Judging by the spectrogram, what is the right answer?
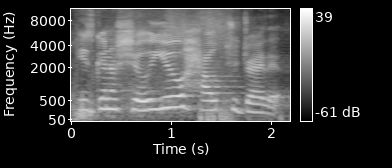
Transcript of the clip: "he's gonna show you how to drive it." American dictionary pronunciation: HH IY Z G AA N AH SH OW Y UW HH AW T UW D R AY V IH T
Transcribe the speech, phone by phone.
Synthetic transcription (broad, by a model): HH IY Z G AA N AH SH OW Y UW HH AW T UW D R AY V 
